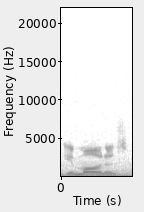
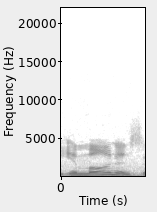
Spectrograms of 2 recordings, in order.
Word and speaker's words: immanence: I pronounce immanence oddly. Many people say immanence, and I don't need to explain why I pronounce it oddly, but it has an A in it, I-M-M-A-N-E-N-C-E, okay?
